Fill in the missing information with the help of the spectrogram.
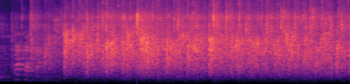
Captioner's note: oklaski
